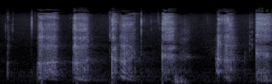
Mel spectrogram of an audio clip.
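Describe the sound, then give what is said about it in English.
A voice imitates harsh throat hawking, as when dislodging popcorn or cat hair caught in the back of the throat: six rough, raspy hacking bursts in a rapid, uneven series, each loud and noisy, with short gaps between them and no talking. “Maybe, just for a flourish, I'd do that hawking and spitting thing that you do when you have popcorn or cat hair caught in the back of your throat.”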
